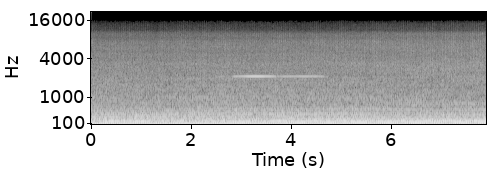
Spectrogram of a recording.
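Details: 2004 Ford Ranger XLT FX4 Level 2 at idle: loud, deep, even drone with a raw open-pipe rumble and no muffled softness; exhaust leak from a rusted-through muffler, before the muffler was replaced.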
